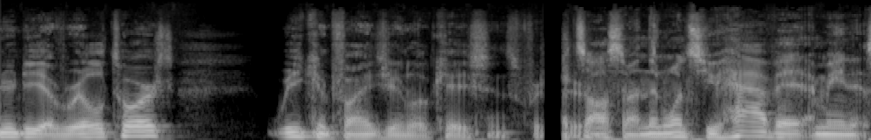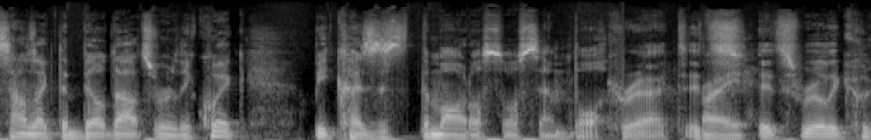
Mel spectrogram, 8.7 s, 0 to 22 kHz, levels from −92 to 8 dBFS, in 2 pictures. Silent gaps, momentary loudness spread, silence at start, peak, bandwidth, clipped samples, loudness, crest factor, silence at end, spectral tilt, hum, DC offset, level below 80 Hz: 2.73-2.81 s; 9 LU; 0 s; -10 dBFS; 17.5 kHz; under 0.1%; -24 LUFS; 14 dB; 0 s; -4.5 dB/octave; none; 0.3%; -46 dBFS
